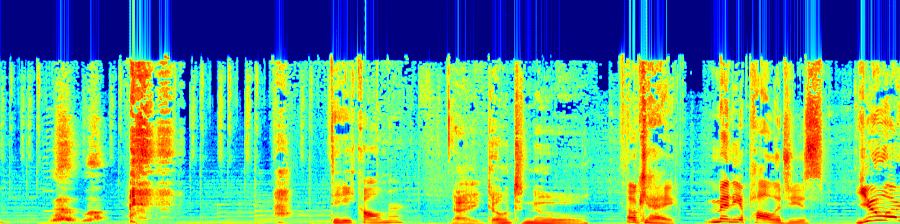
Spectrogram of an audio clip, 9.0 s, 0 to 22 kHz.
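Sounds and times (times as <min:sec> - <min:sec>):
dog barking: 0:00.5 - 0:01.2
speech: 0:03.3 - 0:09.0.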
